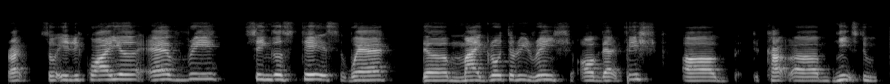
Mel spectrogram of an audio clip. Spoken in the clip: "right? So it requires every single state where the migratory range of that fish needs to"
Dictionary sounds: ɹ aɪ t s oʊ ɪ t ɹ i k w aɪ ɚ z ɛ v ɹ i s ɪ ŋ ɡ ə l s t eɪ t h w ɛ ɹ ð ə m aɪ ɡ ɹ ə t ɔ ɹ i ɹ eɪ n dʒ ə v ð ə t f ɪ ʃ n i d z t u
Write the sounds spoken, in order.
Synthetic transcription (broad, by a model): ɹ aɪ t s oʊ ɪ t ɹ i k w aɪ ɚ ɛ v ɹ i s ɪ ŋ ɡ ə l s t eɪ t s w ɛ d ə m aɪ ɡ ɹ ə t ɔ ɹ i ɹ eɪ n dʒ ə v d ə t f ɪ ʃ n i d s t u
